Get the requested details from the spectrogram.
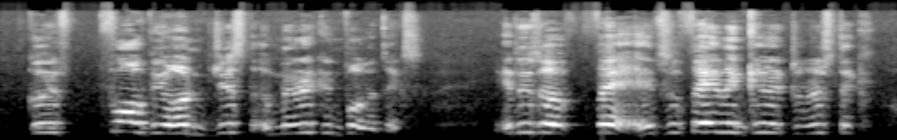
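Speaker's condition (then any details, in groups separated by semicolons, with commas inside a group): Quadriplegic cerebral palsy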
